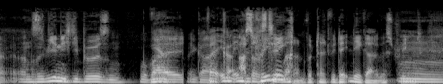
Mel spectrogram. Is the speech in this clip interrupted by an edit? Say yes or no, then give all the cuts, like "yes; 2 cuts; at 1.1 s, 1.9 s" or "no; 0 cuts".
yes; 2 cuts; at 1.8 s, 2.9 s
